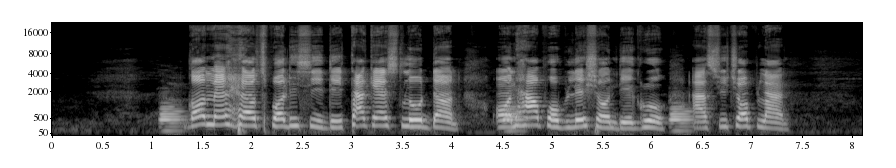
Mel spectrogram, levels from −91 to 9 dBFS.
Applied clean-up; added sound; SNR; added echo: none; Wind instrument, woodwind instrument; 7 dB; none.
